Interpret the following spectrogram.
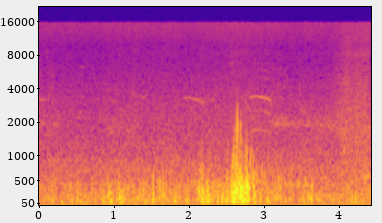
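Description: Faint outdoor ambience: a low wind rumble on the microphone, with two faint, short high chirps in the middle.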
